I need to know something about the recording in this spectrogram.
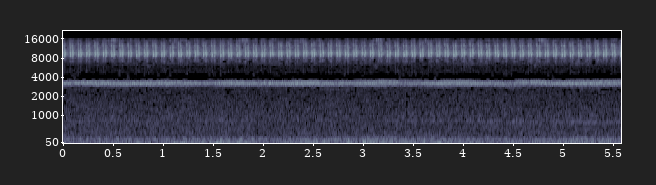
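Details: Nocturnal insect chorus of a constant, ringing high trill and an even higher rapid pulsing buzz, both unchanging throughout, against a quiet low background.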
